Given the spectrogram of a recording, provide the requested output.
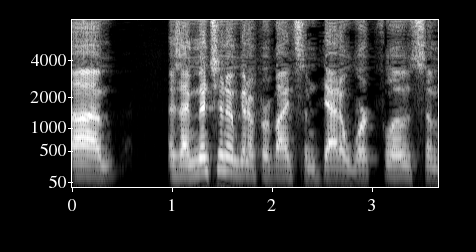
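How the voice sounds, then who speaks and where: A normal speaking voice from a man, fairly high in pitch, moderate pace, quiet background. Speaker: technical specialist presenting on building information modeling. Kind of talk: conference presentation.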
